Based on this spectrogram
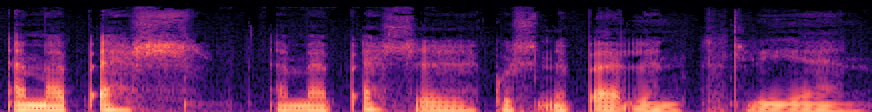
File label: "amap'as", Smalgyax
